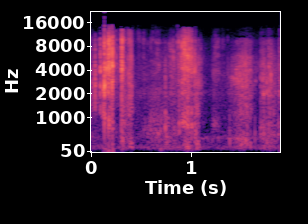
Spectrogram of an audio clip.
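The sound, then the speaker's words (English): Crisp, crackly crunching of a fried chip flavored like fried green tomato with remoulade sauce being bitten and chewed, with a sharp burst at the start followed by a few more uneven crunches, no voices. “What is a good chip.”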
